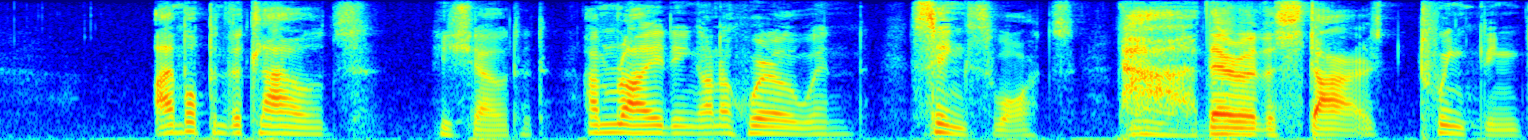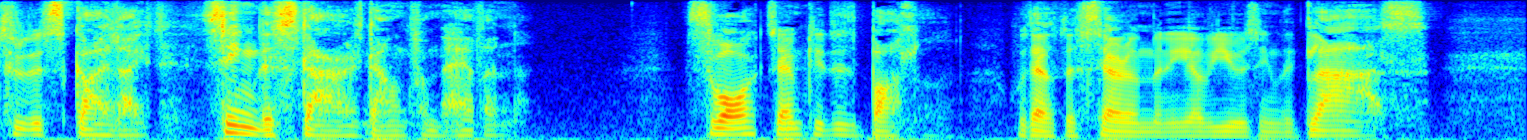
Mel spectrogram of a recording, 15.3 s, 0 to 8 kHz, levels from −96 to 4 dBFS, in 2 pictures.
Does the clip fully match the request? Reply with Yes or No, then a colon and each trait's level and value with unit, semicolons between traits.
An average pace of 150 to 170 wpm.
Yes: average, 155 wpm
